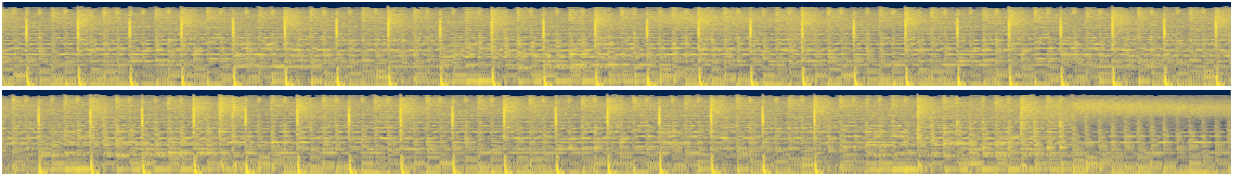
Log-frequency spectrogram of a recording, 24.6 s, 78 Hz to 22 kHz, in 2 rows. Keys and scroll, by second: 6.4 ctrl+z, 14.0 ctrl+z.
